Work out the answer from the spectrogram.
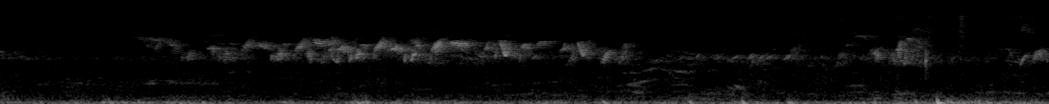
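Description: Small birds chirping in a rapid, busy chatter of short high notes, densest from about a second in until about six seconds, with a low rumble and a few soft knocks underneath.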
